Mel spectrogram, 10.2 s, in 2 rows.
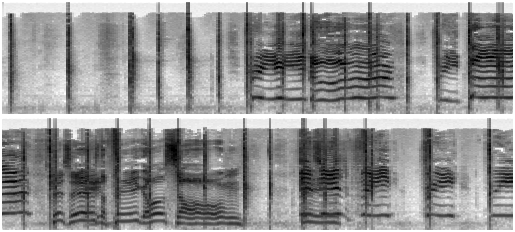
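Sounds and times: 
children clapping: 2.4 - 10.1
speech: 5.7 - 7.6, 8.2 - 8.6.

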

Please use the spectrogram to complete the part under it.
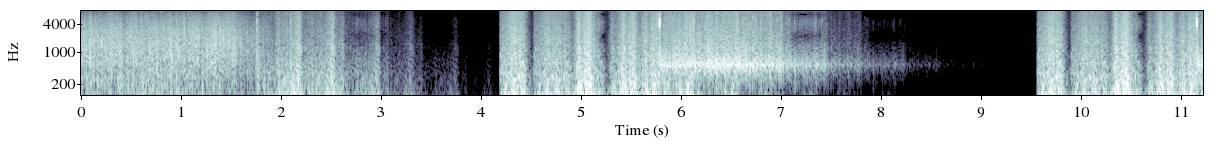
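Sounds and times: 
space battle blasts: 1.8 - 3.7, 4.2 - 6.6, 9.6 - 11.1.

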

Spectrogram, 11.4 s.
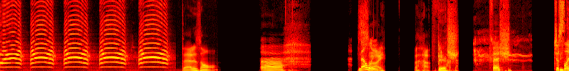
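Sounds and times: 
peacock screaming: 0.0 - 4.4
speech: 3.6 - 4.4, 5.2 - 6.0, 7.2 - 10.4, 11.1 - 11.3.

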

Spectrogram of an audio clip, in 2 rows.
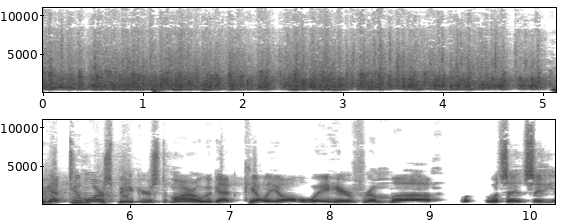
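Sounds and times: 
round of applause: 0.0 - 5.3
speech: 5.2 - 10.2.

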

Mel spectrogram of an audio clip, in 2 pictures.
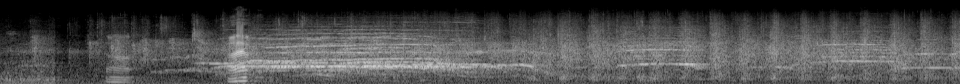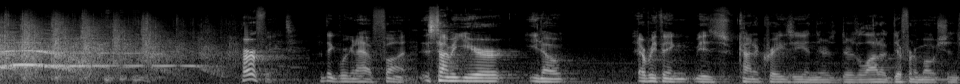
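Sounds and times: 
graduates cheering and clapping: 0.0 - 12.3
speech: 1.0 - 1.5, 2.3 - 2.7, 12.0 - 15.4, 16.0 - 19.1
whoops and shouted voices: 1.5 - 11.9.

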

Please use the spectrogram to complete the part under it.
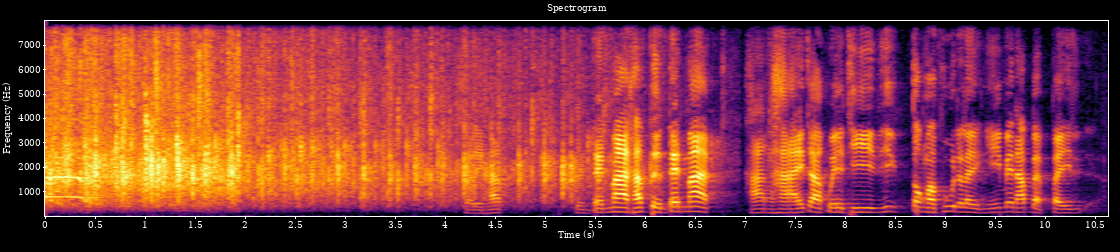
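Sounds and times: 
audience applause: 0.0 - 5.9
speech: 4.3 - 4.7, 5.3 - 10.5.

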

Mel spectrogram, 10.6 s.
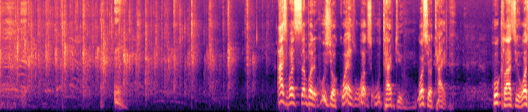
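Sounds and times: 
audience clapping: 0.0 - 5.6
speech: 5.6 - 9.2, 9.9 - 10.5.

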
